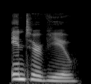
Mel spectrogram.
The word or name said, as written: interview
